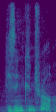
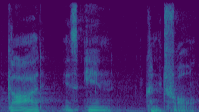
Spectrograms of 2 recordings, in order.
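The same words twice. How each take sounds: First: "in" lifted higher with a rising close; lifted affirmation. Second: Hushed whisper. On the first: Preacher restates aloud. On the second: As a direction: whisper it, much softer, slowly. Preacher's hushed emphasis. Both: Shown as a demonstration.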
